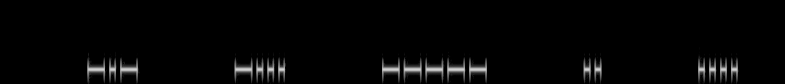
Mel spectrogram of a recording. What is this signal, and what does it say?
Morse code, heard as a keyed tone, about 22 wpm, spaced as for 8 wpm, 700 Hz. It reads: KB0IH
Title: USA Call Signs - 6 Characters - 6x Character Spacing - 22wpm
